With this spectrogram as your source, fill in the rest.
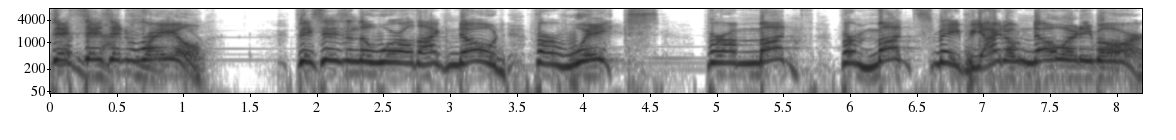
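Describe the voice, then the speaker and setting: Over faint background music, a man puts on a character voice at an extremely high pitch and speaks at a fairly slow pace. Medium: virtual streamer. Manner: frantic, repetitive denial.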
